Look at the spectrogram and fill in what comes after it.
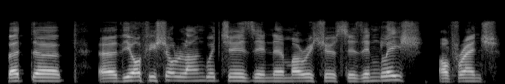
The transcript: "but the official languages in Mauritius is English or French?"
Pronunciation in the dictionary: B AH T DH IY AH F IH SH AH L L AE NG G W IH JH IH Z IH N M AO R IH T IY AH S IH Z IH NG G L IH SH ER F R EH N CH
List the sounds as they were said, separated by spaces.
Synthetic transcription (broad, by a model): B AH T DH IY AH F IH SH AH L L AE NG G W IH JH IH Z IH N M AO R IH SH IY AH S IH Z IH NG G L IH SH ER F R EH N CH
